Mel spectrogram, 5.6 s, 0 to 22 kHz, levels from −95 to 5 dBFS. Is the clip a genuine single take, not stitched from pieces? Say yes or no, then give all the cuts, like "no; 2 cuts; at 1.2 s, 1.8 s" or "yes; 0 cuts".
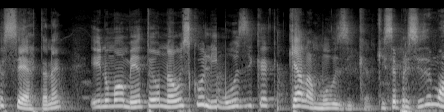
no; 2 cuts; at 2.7 s, 3.5 s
